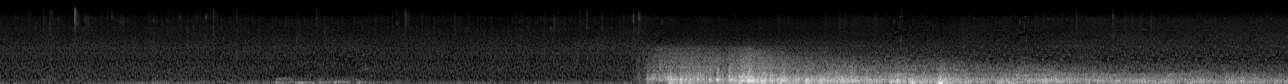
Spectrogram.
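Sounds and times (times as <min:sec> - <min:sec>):
rain in a jungle: 0:00.0 - 0:12.8.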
